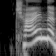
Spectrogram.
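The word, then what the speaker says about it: China: Чайна пишется прям как Чайна.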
